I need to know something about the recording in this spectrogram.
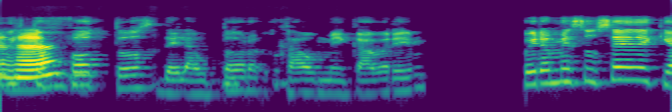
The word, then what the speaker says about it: Jaume: una cosa, perdón, ¿cómo se pronuncia su nombre en catalán, Jaume o No, Jaume? no sé si es Jaume o Jaumé, porque creo que hay como un acentito raro en el catalán.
